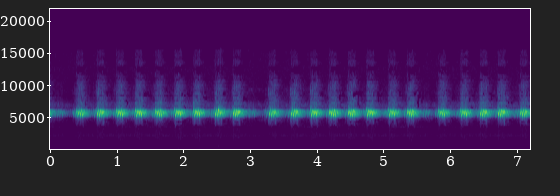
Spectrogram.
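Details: Clear, loud two-spotted cricket (jangkrik kalung), its chirping presented as a rat repellent; high shrill pulses about three per second, interrupted by two short pauses, background otherwise silent.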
